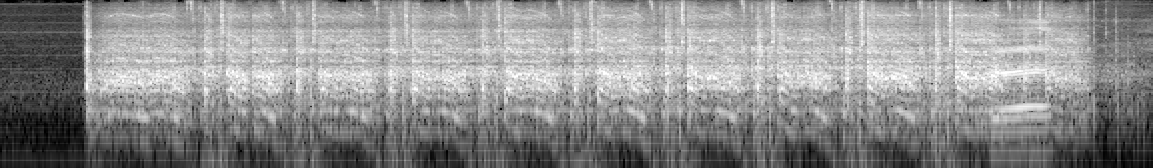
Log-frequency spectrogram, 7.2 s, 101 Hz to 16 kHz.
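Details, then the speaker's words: Audi A4 Quattro 2.0L FSI, cold start after cylinder head repair (burnt exhaust valve, leaking valve on cylinder 2, blown head gasket between 1 and 2), mass air flow sensor unplugged: catches then runs lumpy and stumbling; rough running, cause not confirmed. "um just the only thing the engine does not run smooth"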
